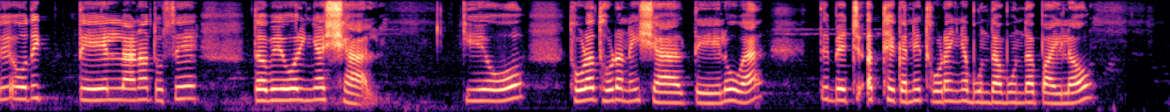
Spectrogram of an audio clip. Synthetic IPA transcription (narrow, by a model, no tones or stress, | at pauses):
t̪eːoːd̪iː | t̪eːlːɛːñaːt̪ʊsẽː | t̪əbeːoːɾijãːʃɛːl | kɪoː | t̪ʰoːɽaːt̪ʰoːɽaːnəĩːʃɛːlt̪eːlɦoːɛː | t̪eːbɪt͡ʃət̪ʰːeːkənːeːt̪ʰoːɽaːɪjãːbũːnd̪ãːbũːnd̪ãːpaːiːlaːoː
